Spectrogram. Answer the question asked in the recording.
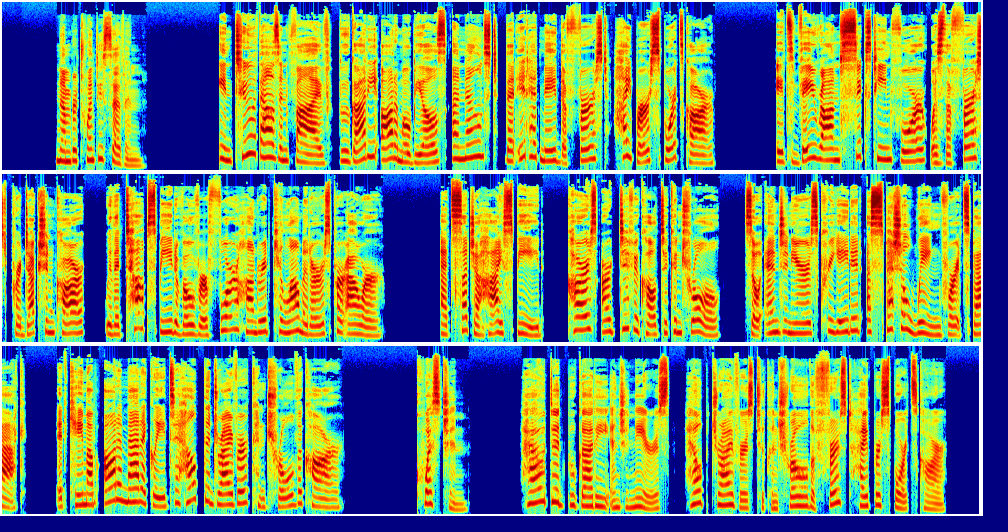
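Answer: They created a special wing for its back that came up automatically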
